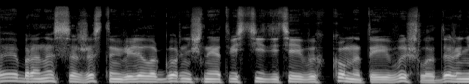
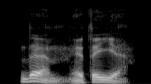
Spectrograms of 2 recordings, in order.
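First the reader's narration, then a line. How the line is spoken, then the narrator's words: Calm, long-awaited reply. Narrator (Russian): ответила спокойно, словно ждала этого момента всю свою жизнь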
